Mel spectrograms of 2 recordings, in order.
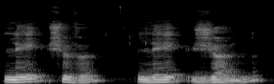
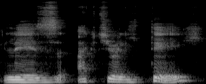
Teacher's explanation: I'm running that S sound in with the A because it starts with a vowel. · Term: liaison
